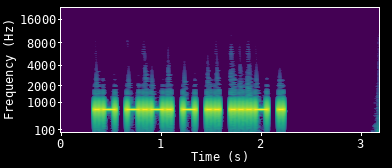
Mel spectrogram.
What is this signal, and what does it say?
Morse code, heard as a keyed tone, about 30 wpm, 700 Hz. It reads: ACTIVE
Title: Sentences from Top 900 Words - New Word Drill - 30wpm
